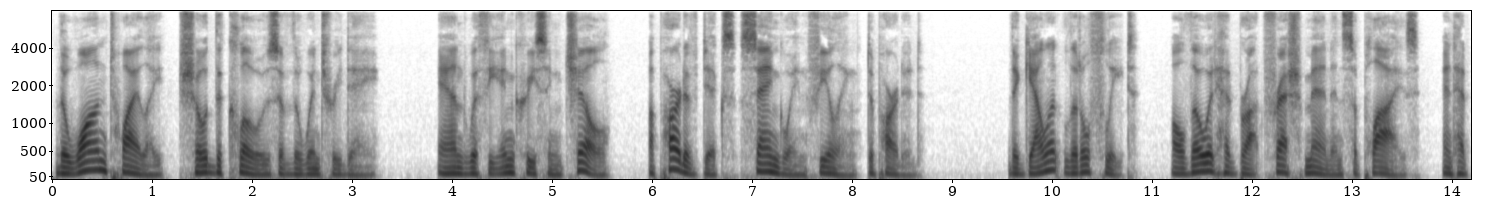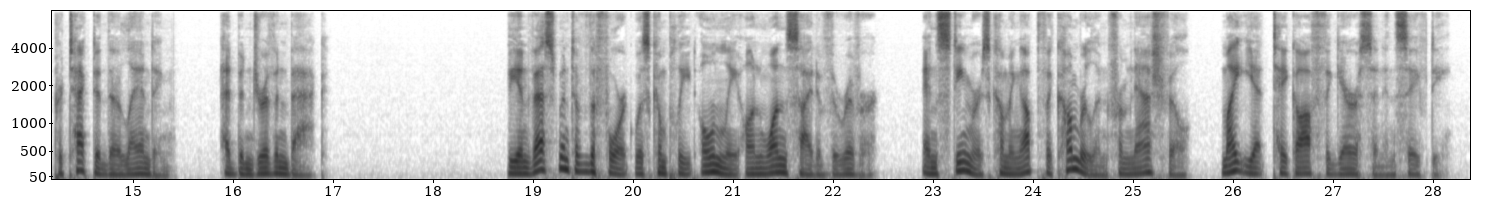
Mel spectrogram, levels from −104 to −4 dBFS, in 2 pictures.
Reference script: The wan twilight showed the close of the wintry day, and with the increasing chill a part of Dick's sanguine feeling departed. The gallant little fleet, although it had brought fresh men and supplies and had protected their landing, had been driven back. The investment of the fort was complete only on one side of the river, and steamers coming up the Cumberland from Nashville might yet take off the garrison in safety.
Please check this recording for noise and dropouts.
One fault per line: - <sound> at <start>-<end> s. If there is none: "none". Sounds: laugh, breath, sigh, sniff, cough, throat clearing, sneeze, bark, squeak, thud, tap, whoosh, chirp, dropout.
none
